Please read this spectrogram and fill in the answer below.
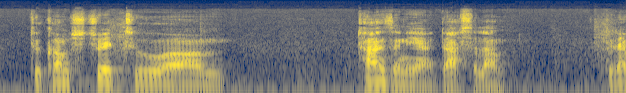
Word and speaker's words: Dar es Salaam: of the 7th, to come straight to Tanzania, Dar es Salaam. Did I pronounce that right? Yeah, Dar es Salaam. Okay, cool. Dar es Salaam.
